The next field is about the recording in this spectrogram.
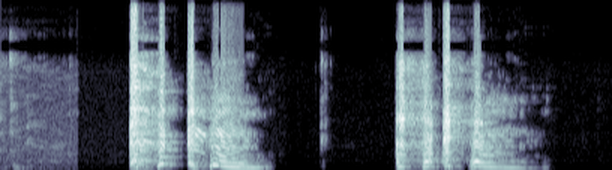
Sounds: Throat clearing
